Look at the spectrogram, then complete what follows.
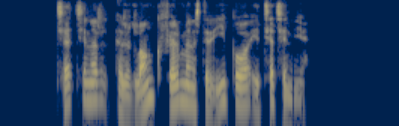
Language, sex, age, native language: Icelandic, male, 30-39, Icelandic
